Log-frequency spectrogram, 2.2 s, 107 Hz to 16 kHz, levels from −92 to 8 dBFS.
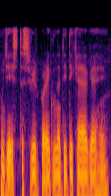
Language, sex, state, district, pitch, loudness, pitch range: Hindi, male, Arunachal Pradesh, Lower Dibang Valley, 95 Hz, -16 LUFS, 90-95 Hz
